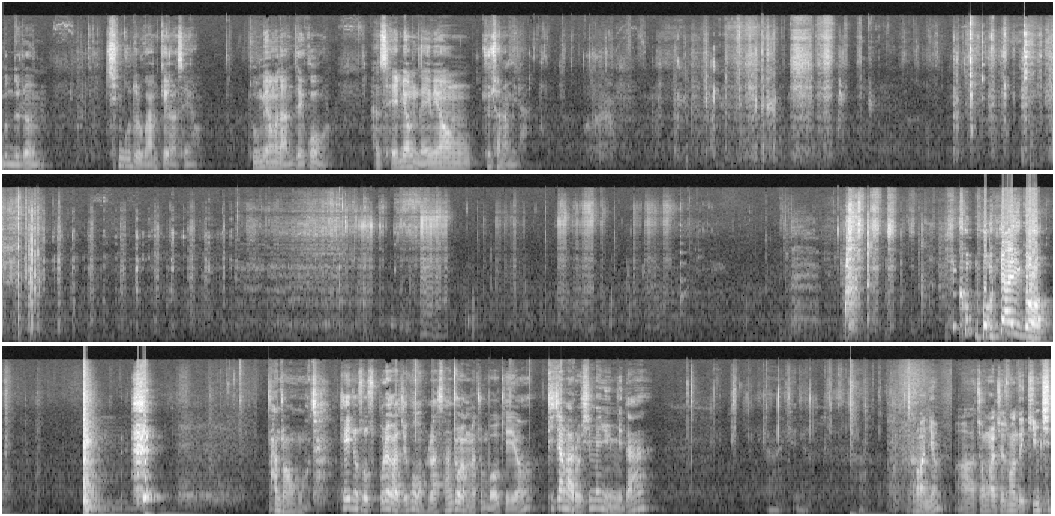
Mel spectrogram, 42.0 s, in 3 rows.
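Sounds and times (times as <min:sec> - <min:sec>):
chewing and wet mouth sounds: 0:06.8 - 0:17.7, 0:37.1 - 0:39.7.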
